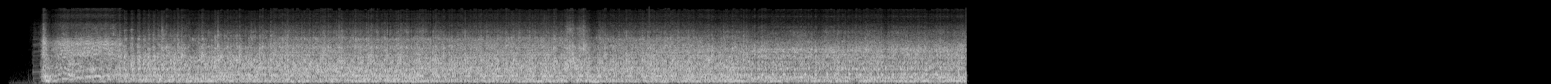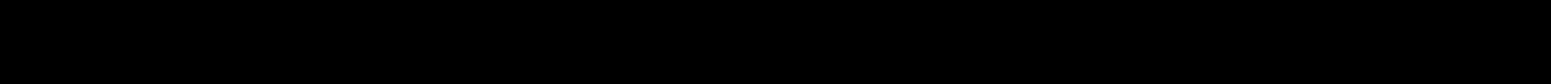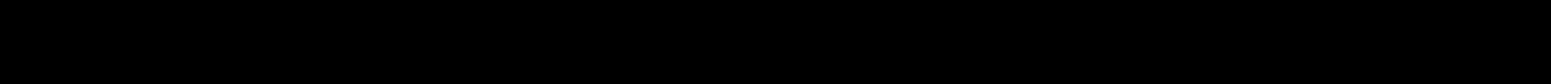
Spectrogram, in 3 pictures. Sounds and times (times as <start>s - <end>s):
Truck: 0.3s - 9.7s.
